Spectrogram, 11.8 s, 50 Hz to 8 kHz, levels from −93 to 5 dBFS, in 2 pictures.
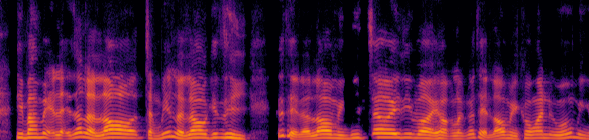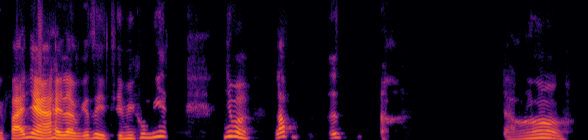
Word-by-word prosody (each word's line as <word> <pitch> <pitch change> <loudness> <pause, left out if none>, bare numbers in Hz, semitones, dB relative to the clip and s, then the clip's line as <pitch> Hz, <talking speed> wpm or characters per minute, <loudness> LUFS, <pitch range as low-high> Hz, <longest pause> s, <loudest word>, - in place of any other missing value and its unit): Thì 220 - -1
ba 220 +1 +3
mẹ 230 -5 -2
lại 175 -2 -2
rất 240 - 0
là 200 - +5
lo, 205 +3 +4
chẳng 175 -3 -4
biết 250 +4 -2
là 180 - +3
lo 210 +4 +3
cái 210 +2 -4
gì, 210 -7 0 0.3
có 315 - -3
thể - - +1
là 135 +2 +1
lo 200 +5 +4
mình 175 -3 -4
đi 195 - -4
chơi, 225 0 +3
đi 215 0 -5
bời 190 -5 +3
hoặc 165 -2 0
là 160 0 -4
có 205 - -5
thể 220 - -2
lo - - 0
mình 170 -4 -5
không 190 0 -3
ăn 195 -1 -2
uống, 190 +6 -3
mình 185 -7 -7
phá 165 - +4
nhà 200 -8 +6
hay 180 0 +4
làm 170 -3 +1
cái 170 +3 -6
gì 195 -2 -3
thì 165 - -7
mình 170 - -6
không 215 +4 -9
biết. 270 +4 -4 0.5
Nhưng 280 +2 -3
mà 230 -7 -1 0.3
lắp, 250 +5 -2 0.4
ơ, 210 - -7 1.7
ờ 130 - -19
đó. 160 - -7
195 Hz, 245 wpm, -23 LUFS, 170-215 Hz, 1.7 s, nhà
